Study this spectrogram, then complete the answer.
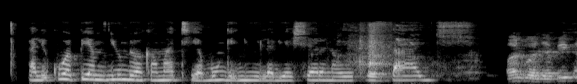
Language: Swahili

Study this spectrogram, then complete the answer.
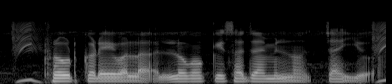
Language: Maithili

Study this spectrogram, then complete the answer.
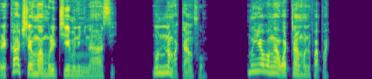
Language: Akan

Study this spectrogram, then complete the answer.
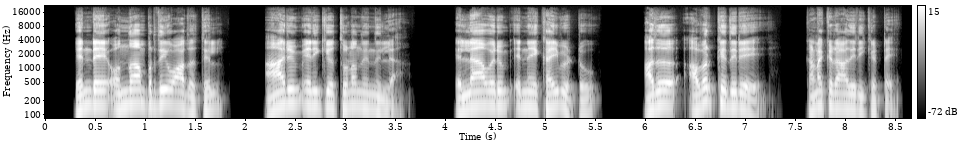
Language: Malayalam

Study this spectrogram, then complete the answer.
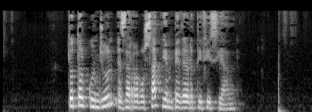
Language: Catalan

